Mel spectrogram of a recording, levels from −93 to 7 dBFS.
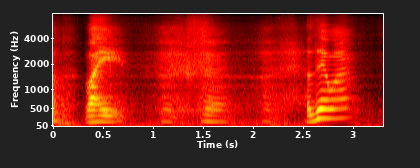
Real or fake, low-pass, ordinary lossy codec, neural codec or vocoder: fake; none; none; codec, 16 kHz, about 1 kbps, DyCAST, with the encoder's durations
